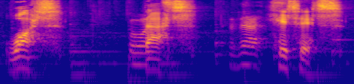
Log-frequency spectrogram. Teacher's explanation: soft closure at the tip of the tongue or not even really quite a full closure at all there's a slit left for the air to escape through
